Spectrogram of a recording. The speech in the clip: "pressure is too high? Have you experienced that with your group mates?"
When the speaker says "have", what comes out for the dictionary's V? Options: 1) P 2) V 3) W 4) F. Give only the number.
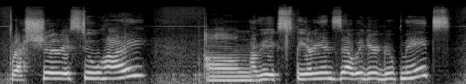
2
